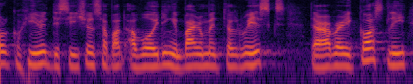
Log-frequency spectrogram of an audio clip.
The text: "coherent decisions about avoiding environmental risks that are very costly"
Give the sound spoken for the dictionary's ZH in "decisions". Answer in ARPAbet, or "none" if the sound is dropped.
SH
